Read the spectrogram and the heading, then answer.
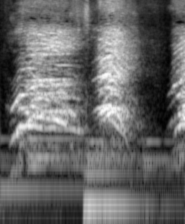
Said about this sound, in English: Basketball cheering. Look, the people are cheering. They're saying, Gross Greg! Gross!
